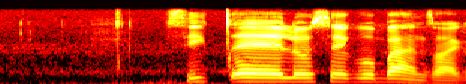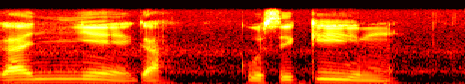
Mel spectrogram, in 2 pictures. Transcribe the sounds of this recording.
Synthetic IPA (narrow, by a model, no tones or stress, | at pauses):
siǀɛlɔsek̬uɓand͡zʱak̬aɲɛk̬a | k̬usik̬ʼiːmu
